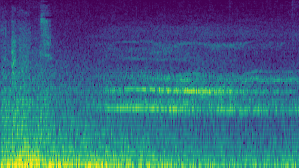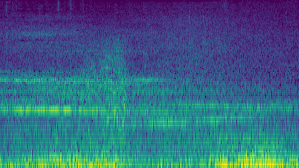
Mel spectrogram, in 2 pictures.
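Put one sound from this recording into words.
A large bird lets out a long shrill cry.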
